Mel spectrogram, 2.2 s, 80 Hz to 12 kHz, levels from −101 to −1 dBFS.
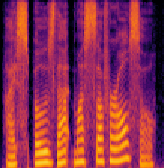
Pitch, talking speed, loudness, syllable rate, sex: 205 Hz, 165 wpm, -17 LUFS, 5.1 syllables/s, female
